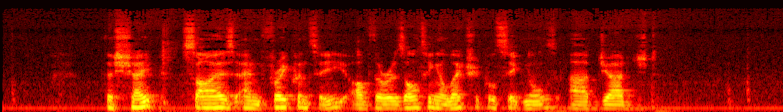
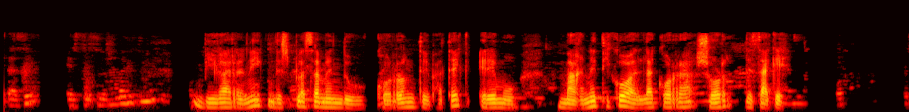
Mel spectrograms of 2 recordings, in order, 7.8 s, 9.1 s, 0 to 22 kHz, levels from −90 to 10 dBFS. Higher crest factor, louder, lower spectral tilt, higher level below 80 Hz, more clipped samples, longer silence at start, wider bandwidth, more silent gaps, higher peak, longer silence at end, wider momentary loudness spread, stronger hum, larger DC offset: second, 18 dB vs 24 dB; first, -20 LUFS vs -28 LUFS; first, -6.5 dB/octave vs -4.5 dB/octave; first, -52 dBFS vs -76 dBFS; neither; first, 1.05 s vs 0.1 s; first, 16 kHz vs 8 kHz; second, none vs 0.42-0.66 s, 1.73-1.88 s, 3.68-3.77 s, 4.71-4.78 s, 8.10-8.35 s; about the same, -4 dBFS vs -6 dBFS; first, 1.15 s vs 0.65 s; second, 11 LU vs 18 LU; neither; neither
